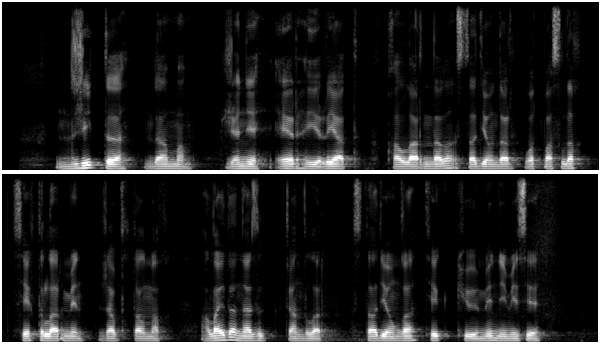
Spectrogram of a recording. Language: Kazakh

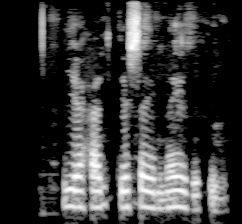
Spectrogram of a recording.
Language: Icelandic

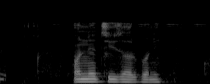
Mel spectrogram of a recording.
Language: Nepali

